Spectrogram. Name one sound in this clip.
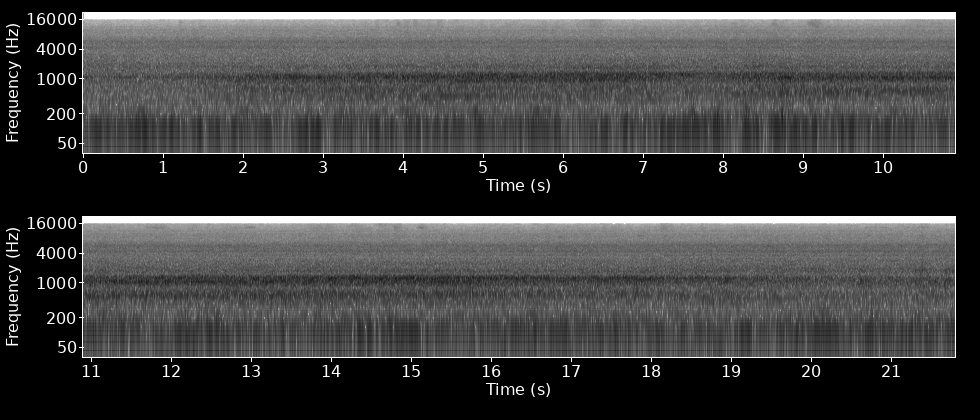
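A train's motor whines steadily.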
